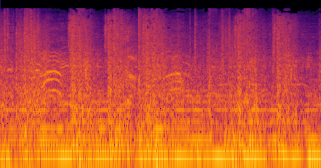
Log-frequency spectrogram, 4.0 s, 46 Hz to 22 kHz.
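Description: Sustained rapid gunfire from a Red Dead Redemption 2 shootout, dense overlapping shots continuing throughout at steady loudness, with music and game voices mixed underneath.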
